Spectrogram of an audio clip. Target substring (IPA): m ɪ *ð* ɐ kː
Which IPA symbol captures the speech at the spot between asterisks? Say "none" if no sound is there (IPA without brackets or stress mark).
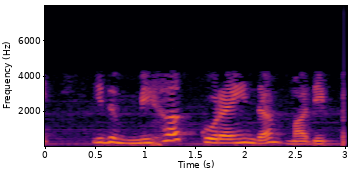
ɣ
